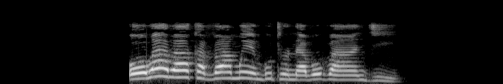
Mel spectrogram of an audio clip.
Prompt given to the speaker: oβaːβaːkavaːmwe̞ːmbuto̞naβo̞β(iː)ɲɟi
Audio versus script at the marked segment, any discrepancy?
yes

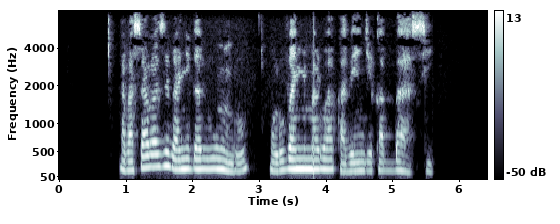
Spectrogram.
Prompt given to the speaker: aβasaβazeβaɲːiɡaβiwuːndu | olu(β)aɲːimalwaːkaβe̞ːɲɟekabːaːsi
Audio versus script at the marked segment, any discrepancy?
yes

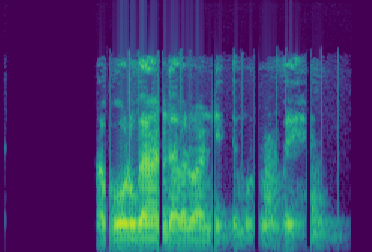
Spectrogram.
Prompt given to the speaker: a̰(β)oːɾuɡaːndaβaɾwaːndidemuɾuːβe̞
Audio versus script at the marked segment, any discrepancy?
no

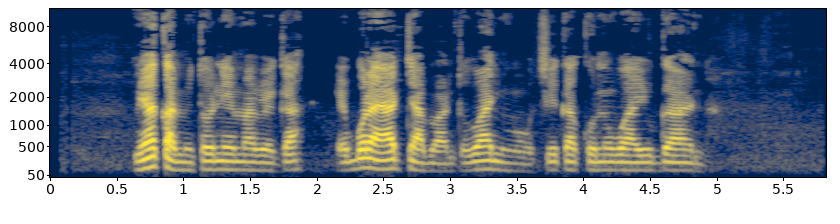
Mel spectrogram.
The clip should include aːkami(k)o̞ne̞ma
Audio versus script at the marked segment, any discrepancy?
yes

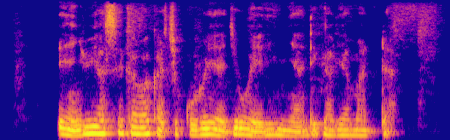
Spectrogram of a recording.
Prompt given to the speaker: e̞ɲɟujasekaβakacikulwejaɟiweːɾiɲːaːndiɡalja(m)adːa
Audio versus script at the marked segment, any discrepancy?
no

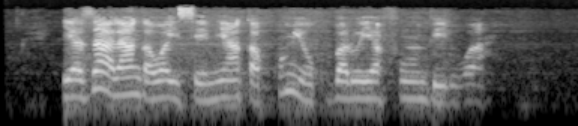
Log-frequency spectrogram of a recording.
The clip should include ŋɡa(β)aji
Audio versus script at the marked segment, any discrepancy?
yes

